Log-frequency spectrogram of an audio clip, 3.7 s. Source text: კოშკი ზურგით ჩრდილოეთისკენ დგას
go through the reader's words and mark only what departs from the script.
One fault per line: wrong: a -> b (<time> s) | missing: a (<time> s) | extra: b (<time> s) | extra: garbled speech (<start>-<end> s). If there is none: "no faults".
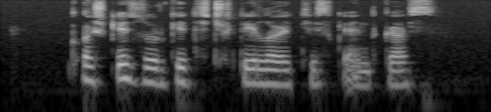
no faults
